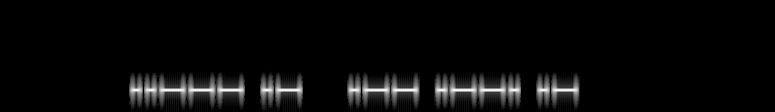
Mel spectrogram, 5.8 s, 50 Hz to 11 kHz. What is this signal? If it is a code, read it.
Morse code, heard as a keyed tone, about 22 wpm, 700 Hz. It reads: 2A WPA
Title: Field Day Exchanges - 22wpm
